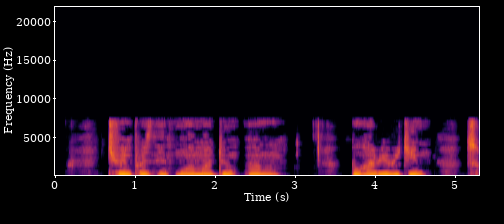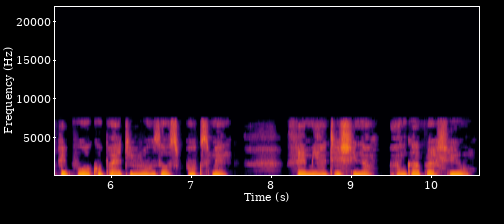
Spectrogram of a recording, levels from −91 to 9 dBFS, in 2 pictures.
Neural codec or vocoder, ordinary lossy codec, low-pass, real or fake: vocoder, 44.1 kHz, 80 mel bands, Vocos; none; 7.2 kHz; fake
